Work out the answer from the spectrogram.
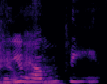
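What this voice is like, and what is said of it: Childlike baby voice. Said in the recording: “Try to do like a baby voice. ... Me with a baby voice. ... Give me an example”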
